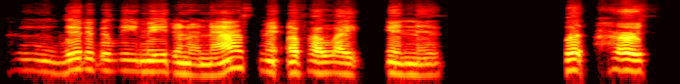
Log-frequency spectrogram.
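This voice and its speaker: A woman's animated voice with a Brooklyn accent at a moderate pace, dry and close with no echo. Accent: New York (Brooklyn). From Brooklyn, New York. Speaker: streamer. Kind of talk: casual livestream monologue.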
